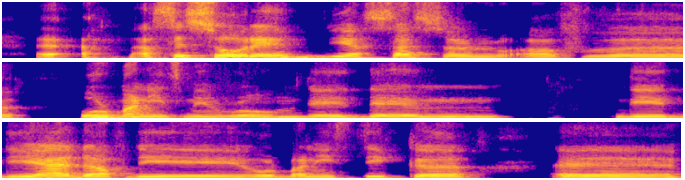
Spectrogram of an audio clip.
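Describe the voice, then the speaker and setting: Speaking with an Italian accent, a woman uses a very deep, low pitch and ordinary pitch variation on a very clean recording with a silent background. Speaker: architecture professor. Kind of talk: interview. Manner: halting, many fillers and repetitions.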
